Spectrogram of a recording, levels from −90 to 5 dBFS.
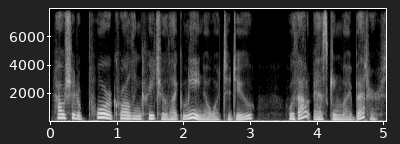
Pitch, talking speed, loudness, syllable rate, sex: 195 Hz, 190 wpm, -17 LUFS, 5.2 syllables/s, female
